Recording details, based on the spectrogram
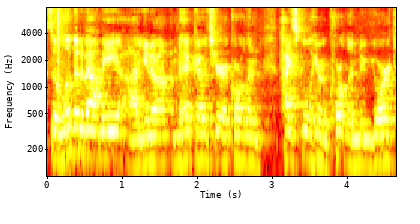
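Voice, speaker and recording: A man's fairly quick speech comes with audible room echo and noticeable background noise. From South Carolina. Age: 30s. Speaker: high school football coach. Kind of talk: presentation on a video call. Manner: animated.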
